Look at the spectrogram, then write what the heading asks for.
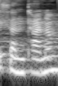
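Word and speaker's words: Santhanam: sector banks आगे है के संत के संथानम के संथानम ही प्रोनाउंस होगा के संथानम जो कि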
